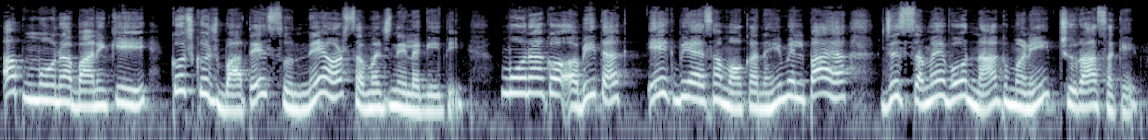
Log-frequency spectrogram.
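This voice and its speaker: Female storyteller, slightly high voice, unhurried pace, expressive children's story narration.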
